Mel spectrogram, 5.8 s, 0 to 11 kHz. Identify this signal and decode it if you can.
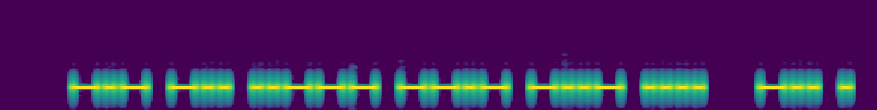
Morse code, heard as a keyed tone, about 22 wpm, 700 Hz. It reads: KD2QXH DE
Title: USA Callsign DE Callsign - 6 Characters - 22wpm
